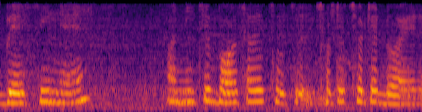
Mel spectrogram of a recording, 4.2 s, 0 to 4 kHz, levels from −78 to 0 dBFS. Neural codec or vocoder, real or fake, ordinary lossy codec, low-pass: vocoder, 24 kHz, 100 mel bands, Vocos; fake; none; 3.6 kHz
